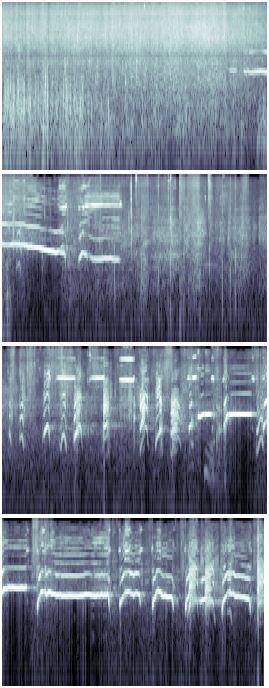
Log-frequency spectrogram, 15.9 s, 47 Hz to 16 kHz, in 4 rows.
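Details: Siberian huskies on a 2011 spring run, six-year-old Ravn with yearlings Haidi, Znoke and Myrull: after four seconds of rushing noise come high, wavering whines and yelps, often falling in pitch, repeated rapidly with short gaps.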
